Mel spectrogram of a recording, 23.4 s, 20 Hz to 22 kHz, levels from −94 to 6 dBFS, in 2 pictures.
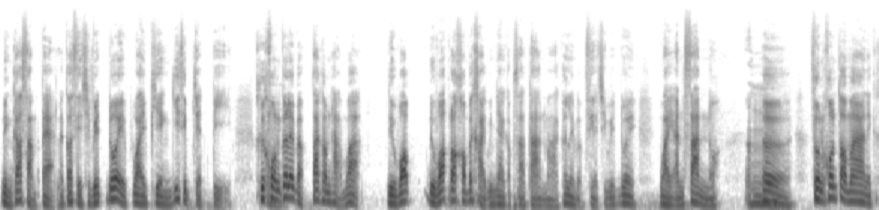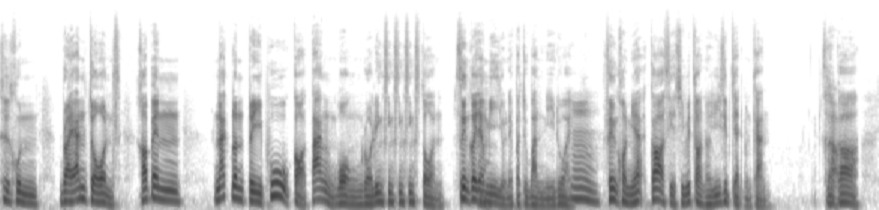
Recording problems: audio stuttering; at 17 s

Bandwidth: 18.5 kHz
